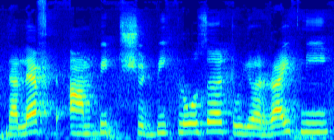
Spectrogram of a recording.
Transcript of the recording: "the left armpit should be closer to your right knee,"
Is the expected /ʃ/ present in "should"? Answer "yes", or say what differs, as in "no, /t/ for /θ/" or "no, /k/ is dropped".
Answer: yes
